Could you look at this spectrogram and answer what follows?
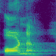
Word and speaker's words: honor: welfare of humanity honor the word honor h is silent honor h becomes silent so it is pronounced as honor or the first sound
